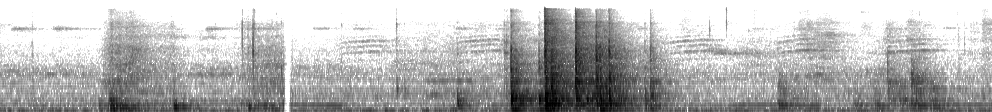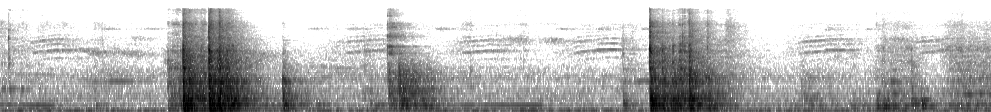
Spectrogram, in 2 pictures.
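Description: Wooden knocks and clatter of hand tools being set into the open wooden drawer of a handmade bread box: three loud knocks, one a few seconds in, one near the middle and one near the end, with lighter clicks between them.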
